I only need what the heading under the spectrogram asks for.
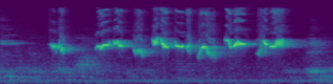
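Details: A small caged robin gives a short, vigorous burst of sweet whistled and warbled notes, rising and falling rapidly for about two seconds before fading into low room noise.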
